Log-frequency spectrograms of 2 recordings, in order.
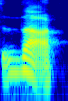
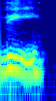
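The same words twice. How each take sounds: First: It is the form of 'the' used before consonants. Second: It is the form of 'the' used before vowels. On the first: "And if it starts with a consonant, then it's the" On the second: "if the the next word begins with a vowel, it's going to be the"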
